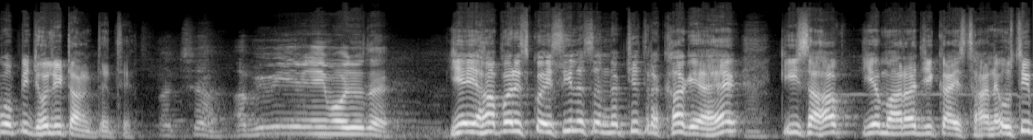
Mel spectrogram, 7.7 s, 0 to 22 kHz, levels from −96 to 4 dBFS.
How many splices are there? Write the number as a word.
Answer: zero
